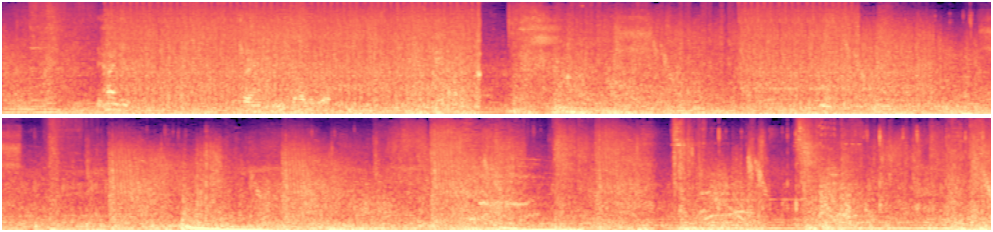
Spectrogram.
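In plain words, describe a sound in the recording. Gunfire and explosions from a video game crackle and boom continuously.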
